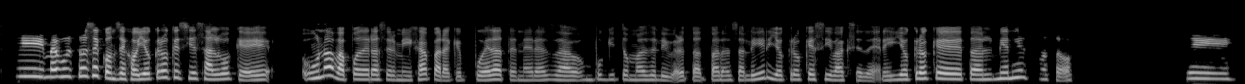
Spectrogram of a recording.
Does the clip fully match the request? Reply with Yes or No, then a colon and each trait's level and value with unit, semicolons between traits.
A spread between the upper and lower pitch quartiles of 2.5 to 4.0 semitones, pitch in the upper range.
No: average, 4.5 semitones; high, 230 Hz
